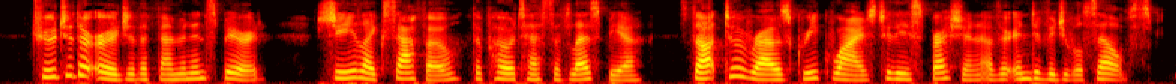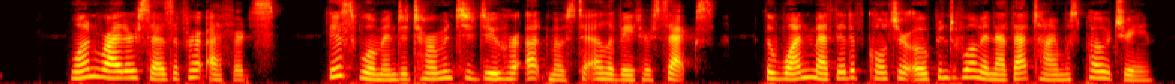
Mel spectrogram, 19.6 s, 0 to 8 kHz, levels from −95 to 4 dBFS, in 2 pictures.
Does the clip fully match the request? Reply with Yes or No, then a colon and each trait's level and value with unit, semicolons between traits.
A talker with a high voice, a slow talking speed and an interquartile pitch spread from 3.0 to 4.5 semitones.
No: high, 200 Hz; average, 180 wpm; average, 3.6 semitones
